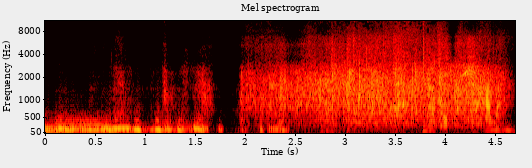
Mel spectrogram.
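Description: Applause at a corporate gala welcoming the CEO of Rahul Corporation, starting after a stretch of low, murmuring voices and then rising into steady, moderately loud clapping that continues to the end.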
